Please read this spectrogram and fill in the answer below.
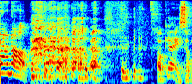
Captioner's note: all laughs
